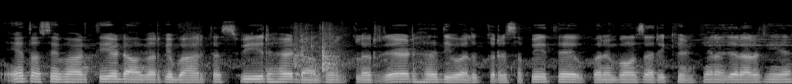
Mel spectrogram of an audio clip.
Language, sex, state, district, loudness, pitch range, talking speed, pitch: Hindi, male, Maharashtra, Chandrapur, -22 LUFS, 110-120 Hz, 210 wpm, 115 Hz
